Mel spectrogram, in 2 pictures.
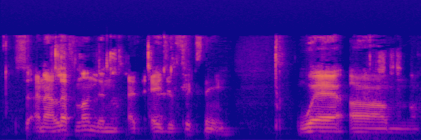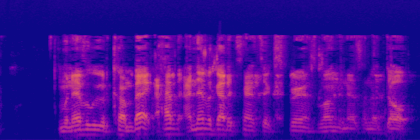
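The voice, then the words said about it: South London accent. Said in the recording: “my accent comes out... South London”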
